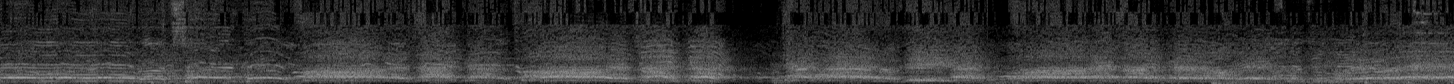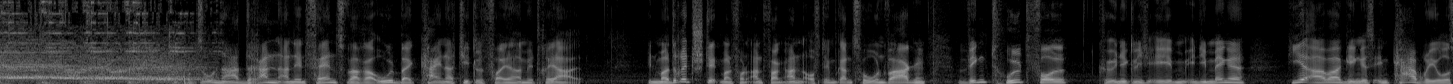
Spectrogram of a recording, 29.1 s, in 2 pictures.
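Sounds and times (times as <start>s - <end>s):
huge crowd of fans cheering and chanting: 0.0s - 16.8s
speech: 16.9s - 20.4s, 21.0s - 29.0s.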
